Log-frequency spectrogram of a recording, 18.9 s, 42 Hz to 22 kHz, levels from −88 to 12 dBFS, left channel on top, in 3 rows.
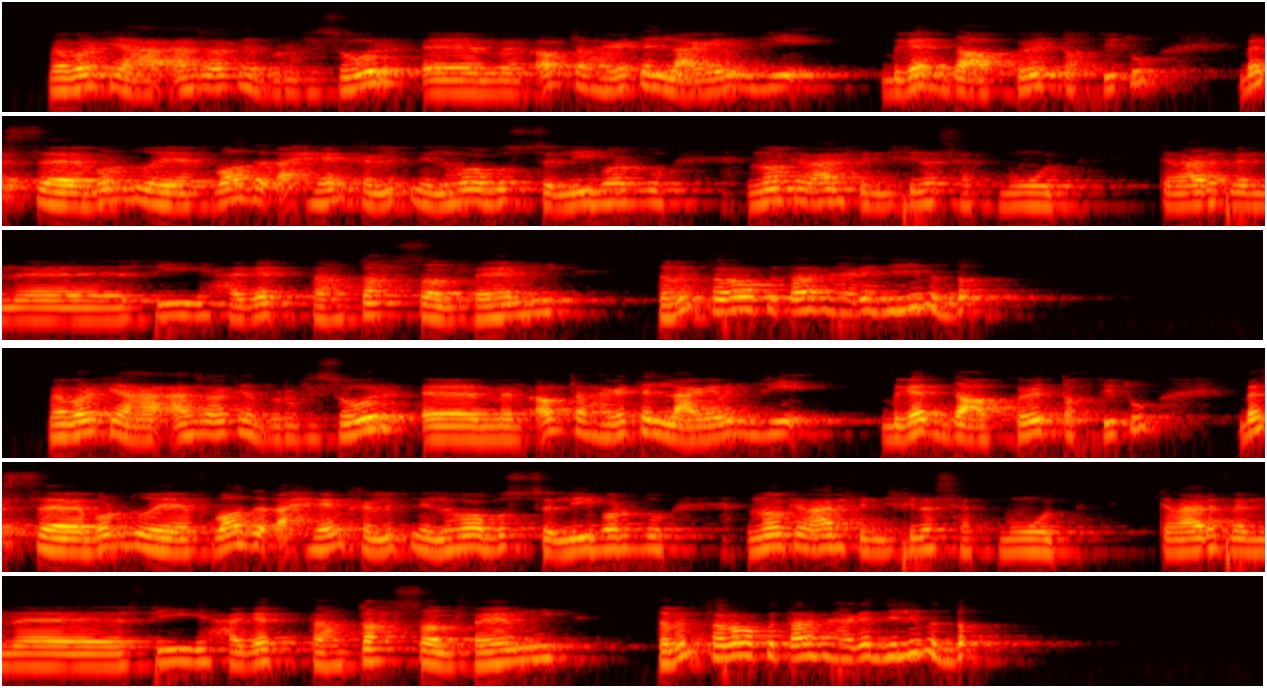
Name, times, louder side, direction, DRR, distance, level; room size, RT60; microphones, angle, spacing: voice 1, 0.2-4.1 4.4-9.7 10.0-11.6 12.1-15.4 15.9-17.4, right 2 dB, 50° right, 4 dB, 0.5 m, -29 dB
10.5 x 4.2 x 3.5 m, 0.72 s
head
